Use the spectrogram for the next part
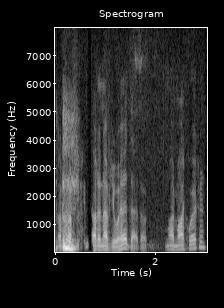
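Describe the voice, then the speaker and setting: Quiet Australian man, hesitant. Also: mid-range voice, expressive, quick pace, dull audio. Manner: hesitant, quiet, unsure of his mic. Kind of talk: casual group chat.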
